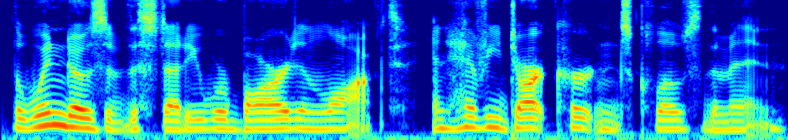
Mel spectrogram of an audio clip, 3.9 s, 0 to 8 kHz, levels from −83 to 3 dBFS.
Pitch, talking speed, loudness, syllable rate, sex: 160 Hz, 245 wpm, -21 LUFS, 6.4 syllables/s, female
